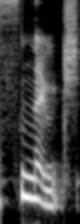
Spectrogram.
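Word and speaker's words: snoach: And to snooch is to speak through the nose.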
